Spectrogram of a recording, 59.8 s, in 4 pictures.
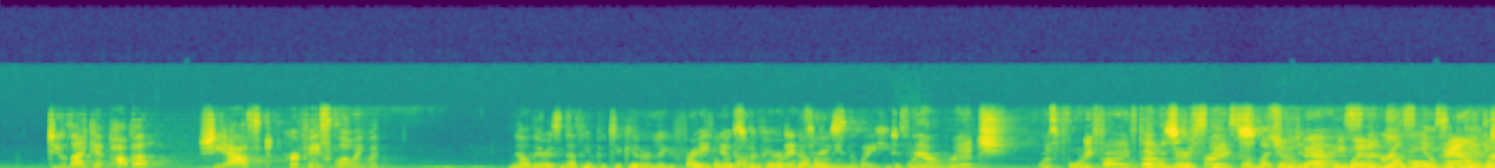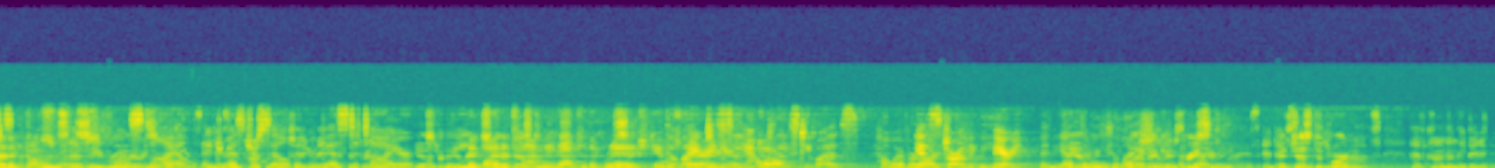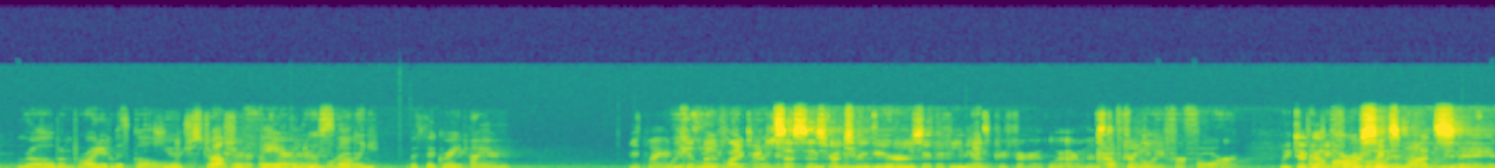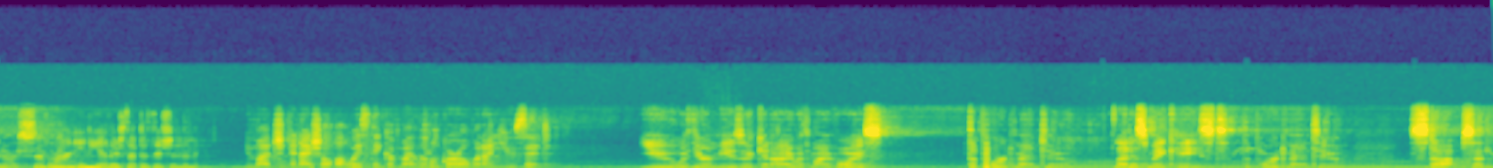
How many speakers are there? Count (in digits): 8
